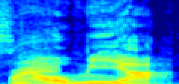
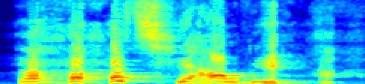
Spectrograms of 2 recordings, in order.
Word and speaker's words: Xiaomi: It's Xiaomi. Xiaomi. Why I got the right to laugh at other people's pronunciation?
